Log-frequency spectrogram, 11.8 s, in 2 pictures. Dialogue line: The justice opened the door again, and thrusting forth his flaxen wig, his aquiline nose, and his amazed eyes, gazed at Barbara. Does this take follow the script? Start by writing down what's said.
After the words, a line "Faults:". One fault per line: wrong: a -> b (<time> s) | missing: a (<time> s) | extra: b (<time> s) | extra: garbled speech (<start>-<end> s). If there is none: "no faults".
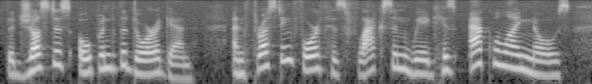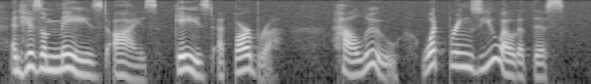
The justice opened the door again, and thrusting forth his flaxen wig, his aquiline nose, and his amazed eyes, gazed at Barbara. "Halloo! What brings you out at this
Faults:
extra: Halloo What brings you out at this (9.3 s)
